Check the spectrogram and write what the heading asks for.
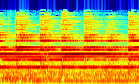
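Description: A metal bell rung repeatedly, about three or four strokes a second, its clear high tones ringing on between strokes. It starts suddenly and loudly.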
